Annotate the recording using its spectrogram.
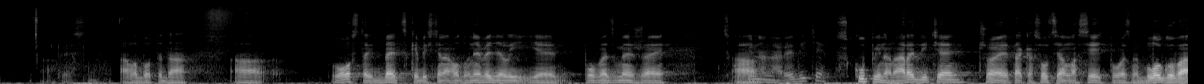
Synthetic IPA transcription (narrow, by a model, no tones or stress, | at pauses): ʔa̰lɛbɔt̪ɛd̪a | ʋɔlst̪ɾid̪̚bɛt͡skɛbiscɛnaːɦɔd̪uʊɲɛʋɛɟɛlijɛpɔʋɛd͡zmɛʒɛ | naɾɛd̪icɛskupinanaɾɛd̪icɛt͡ʃɔjɛt̪akaːsɔt͡siaːlnasɪɛcpɔʋɛd͡zmɛblɔɡɔʋaː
